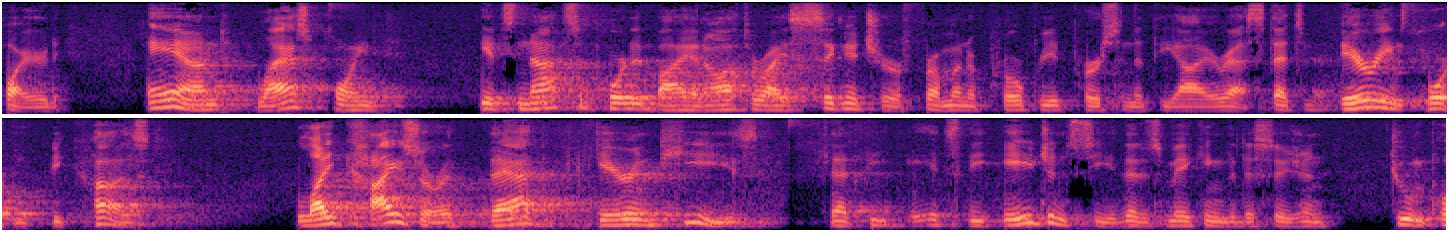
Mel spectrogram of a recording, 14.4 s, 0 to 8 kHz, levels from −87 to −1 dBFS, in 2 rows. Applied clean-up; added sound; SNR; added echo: neural mask model Resemble Enhance denoiser.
